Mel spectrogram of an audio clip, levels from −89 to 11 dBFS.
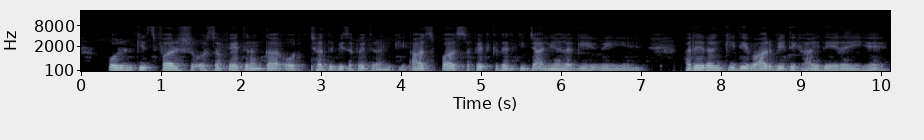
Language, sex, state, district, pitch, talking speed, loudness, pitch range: Hindi, male, Chhattisgarh, Balrampur, 110 Hz, 180 wpm, -27 LUFS, 105-120 Hz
